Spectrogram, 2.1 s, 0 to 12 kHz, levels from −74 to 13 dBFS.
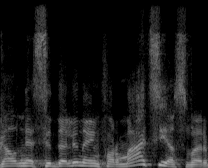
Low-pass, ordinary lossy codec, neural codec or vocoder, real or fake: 9.9 kHz; Opus, 16 kbps; none; real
